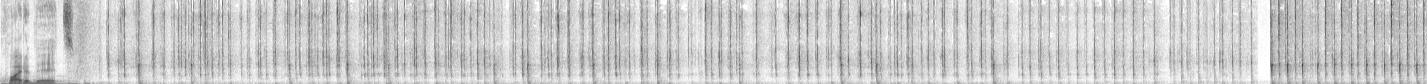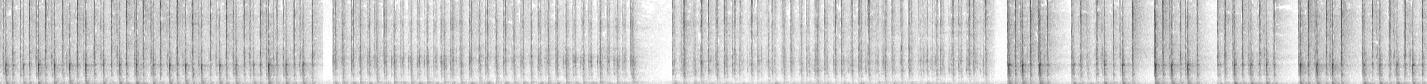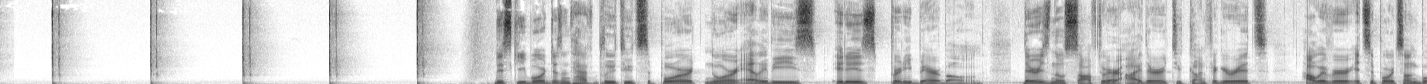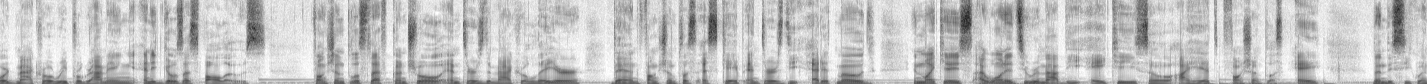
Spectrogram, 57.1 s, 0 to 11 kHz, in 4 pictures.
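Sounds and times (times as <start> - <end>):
mechanical keyboard typing: 1.0 - 29.2.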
